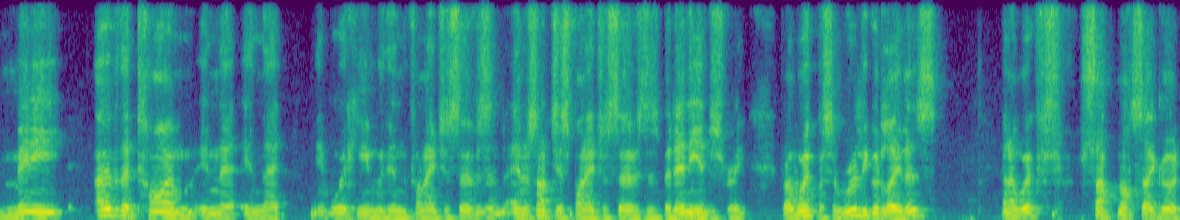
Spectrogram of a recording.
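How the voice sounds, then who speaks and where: A man with an Australian accent speaks at a fairly quick pace in a fairly high pitch for a man. His tone is dark and mellow, somewhat breathy, with ordinary pitch variation. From Australia, Brisbane. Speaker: leadership coach. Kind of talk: interview.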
